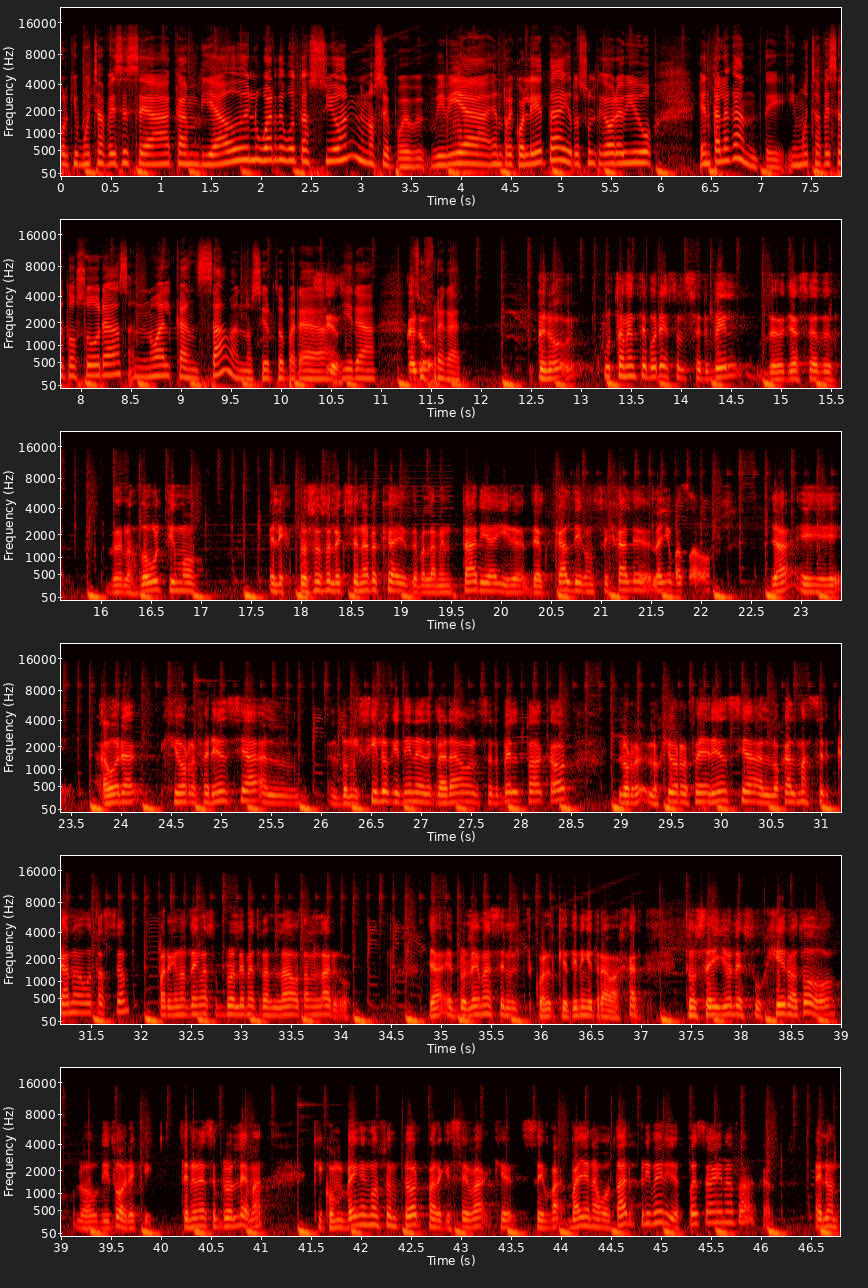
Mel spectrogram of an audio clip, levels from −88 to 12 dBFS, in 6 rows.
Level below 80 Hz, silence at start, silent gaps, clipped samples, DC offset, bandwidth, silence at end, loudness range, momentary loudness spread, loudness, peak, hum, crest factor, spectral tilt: -46 dBFS; 0 s; none; under 0.1%; under 0.1%; 15.5 kHz; 0 s; 2 LU; 8 LU; -37 LUFS; -24 dBFS; none; 14 dB; -4.5 dB/octave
